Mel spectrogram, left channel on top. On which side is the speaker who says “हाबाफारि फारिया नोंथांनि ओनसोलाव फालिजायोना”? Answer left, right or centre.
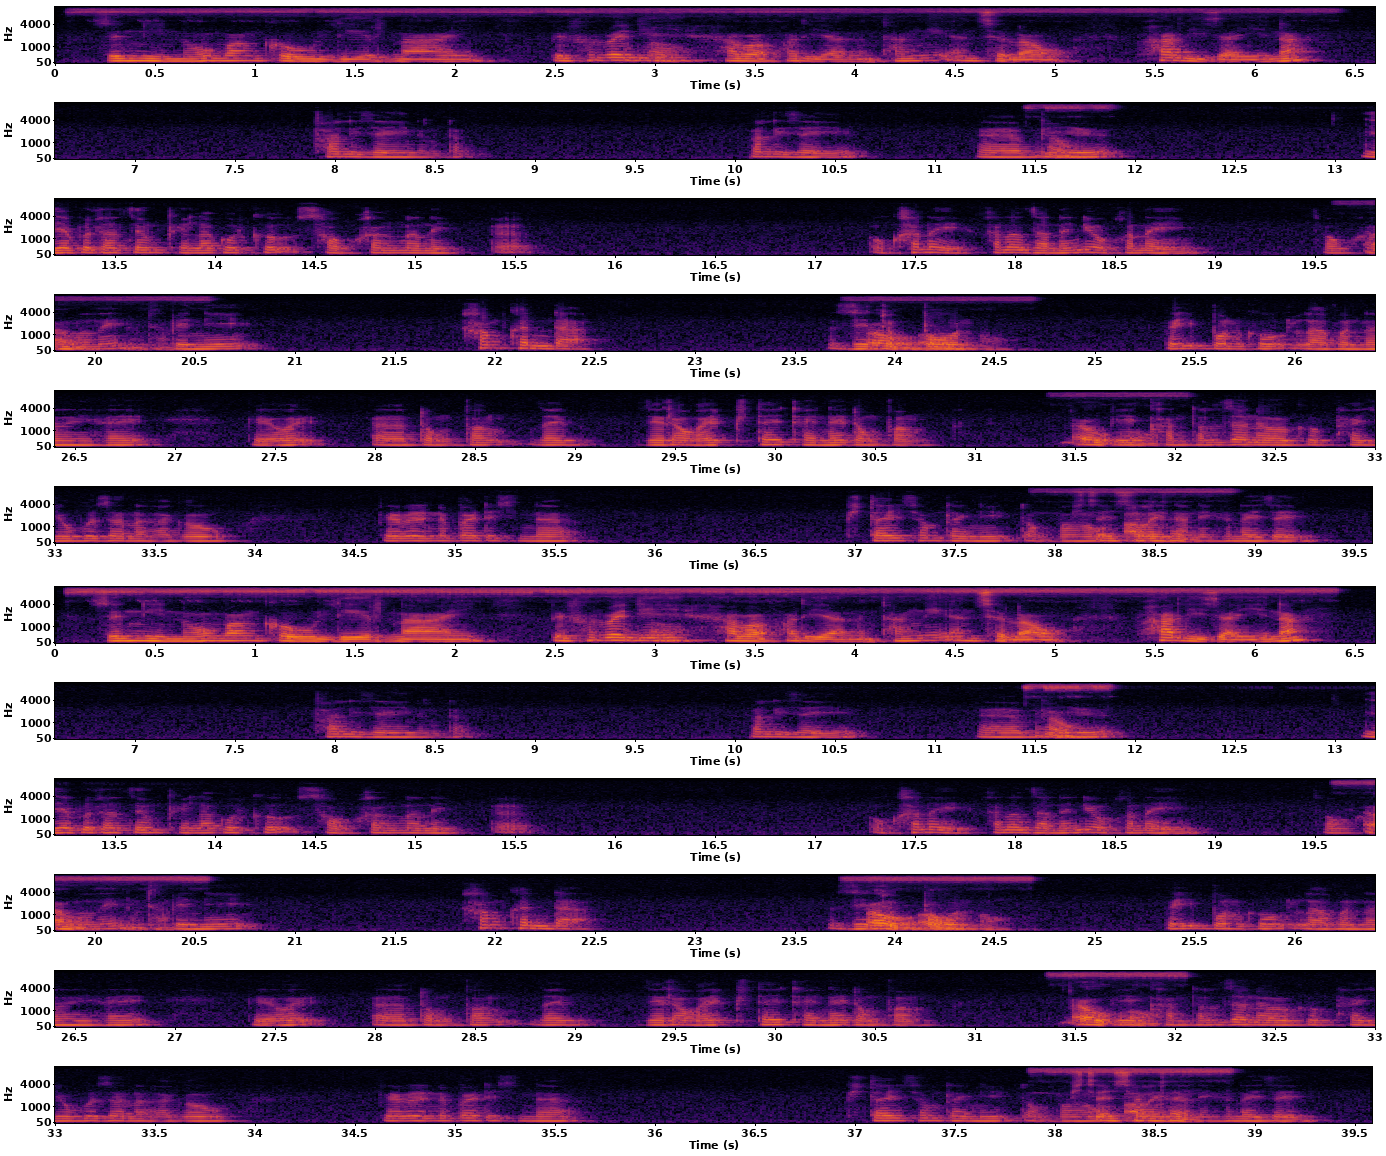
Right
